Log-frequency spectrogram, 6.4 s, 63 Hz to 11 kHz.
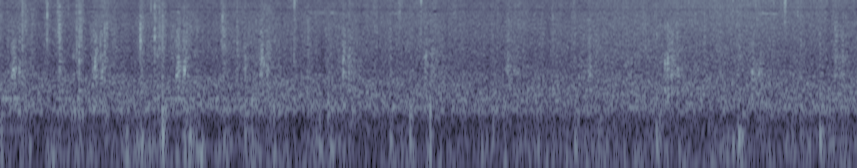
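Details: Seven-year-old black Percheron/Thoroughbred gelding, 16.2 hands, trained to second level, moving in dressage; quick even clip-clop of hooves throughout, soft thuds with brighter clicks on top.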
